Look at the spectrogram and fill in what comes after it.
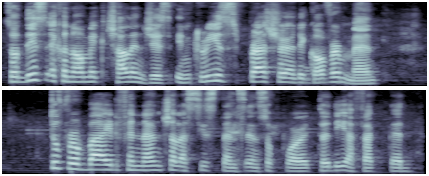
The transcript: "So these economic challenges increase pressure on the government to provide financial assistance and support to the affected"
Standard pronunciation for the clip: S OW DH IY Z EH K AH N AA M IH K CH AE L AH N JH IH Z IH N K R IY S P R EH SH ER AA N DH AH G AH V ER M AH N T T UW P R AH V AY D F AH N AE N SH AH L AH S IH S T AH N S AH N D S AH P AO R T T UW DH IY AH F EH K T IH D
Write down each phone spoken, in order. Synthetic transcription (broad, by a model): S OW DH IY S EH K AH N AA M IH K CH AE L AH N JH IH S IH N K R IY S P R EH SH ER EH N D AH G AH V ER M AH N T T UW P R AH V AY D F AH N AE N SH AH L AH S IH S T AH N S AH N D S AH P AO R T T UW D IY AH F EH K T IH D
